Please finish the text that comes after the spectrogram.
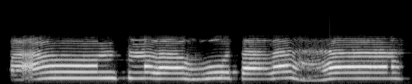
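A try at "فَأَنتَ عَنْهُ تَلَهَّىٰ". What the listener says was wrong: Anhu, ain bukan lahu. Anhu. Fa'anta anhu talaha. Anhu. Iya, tidak boleh anhu, bukan anhu, tapi anhu. Fa'anta anhu, bukan anhu Ibu. Bukan ane, tapi anhu.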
